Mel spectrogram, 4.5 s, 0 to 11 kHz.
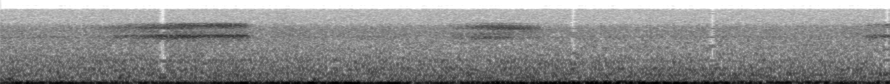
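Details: Barn owls at Théding, France, on 24 September 2021; three short, harsh, hissing screeches, each about half a second, over a steady low background rumble.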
